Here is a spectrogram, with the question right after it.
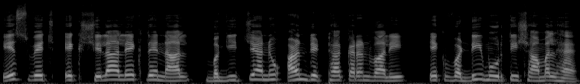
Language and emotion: Punjabi, neutral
